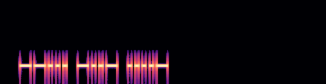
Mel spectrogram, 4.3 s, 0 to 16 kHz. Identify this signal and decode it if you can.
Morse code, heard as a keyed tone, about 25 wpm, 700 Hz. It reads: 7X4
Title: Callsign Prefixes for Top 100 DXCC - 25wpm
